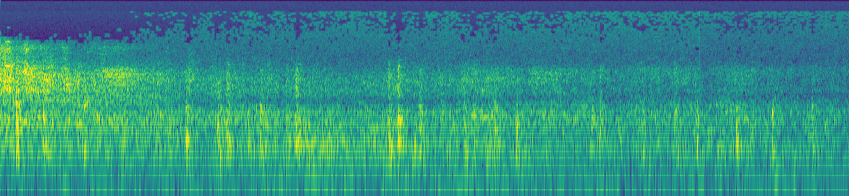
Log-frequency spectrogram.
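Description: Freight train of boxcars rolling slowly through a rail yard: a steady rumble of wheels on rails with irregular clacks and clicks over the rail joints.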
